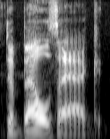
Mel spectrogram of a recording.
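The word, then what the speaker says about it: Debelzaq: like the ball sack you think we're mispronouncing that but we're not that's his name his name is De bellzac yeah the ball sack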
